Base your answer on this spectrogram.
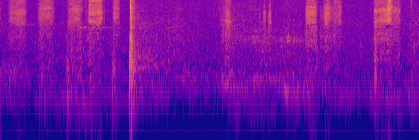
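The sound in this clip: A word is written out by hand in many quick, faint scratching strokes of uneven length, with short pauses between them.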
